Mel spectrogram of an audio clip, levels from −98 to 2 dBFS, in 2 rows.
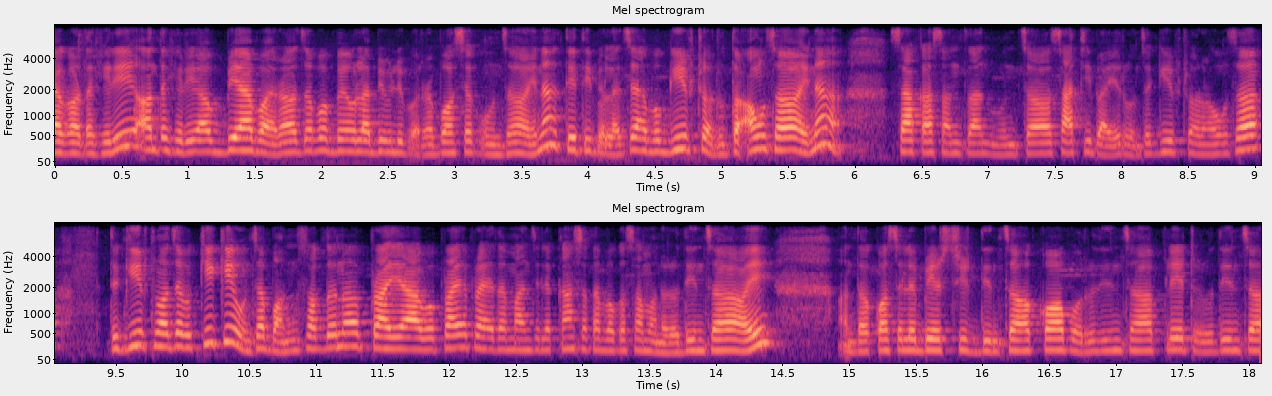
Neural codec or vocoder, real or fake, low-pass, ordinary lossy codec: none; real; 7.2 kHz; none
